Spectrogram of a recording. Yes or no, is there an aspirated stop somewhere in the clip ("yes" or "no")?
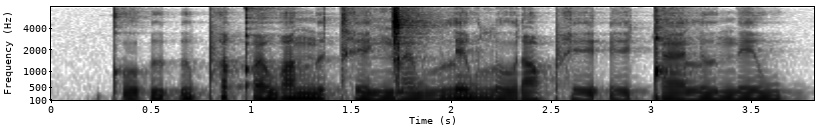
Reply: yes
